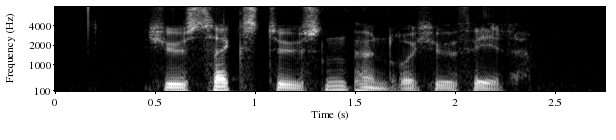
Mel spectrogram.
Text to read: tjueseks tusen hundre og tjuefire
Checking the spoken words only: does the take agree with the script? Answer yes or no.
yes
